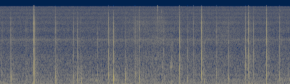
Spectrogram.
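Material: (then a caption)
Plastic. Fingernails of one hand tap on a small, red polka-dot glossy plastic cosmetics bag, a hollow zippered pouch, producing an irregular series of short, dry, clicky taps. Each tap is crisp and bright with almost no ring, heard over a faint steady hiss.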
